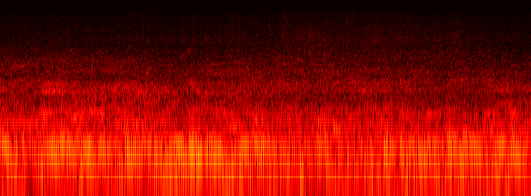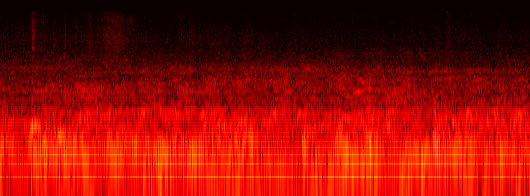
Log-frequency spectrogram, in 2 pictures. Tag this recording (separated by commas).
Music, Bird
